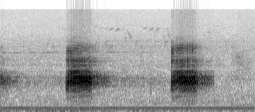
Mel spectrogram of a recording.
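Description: Two deep, gravelly 'korrp' croaks from a Common Raven, each about half a second long and roughly a second apart, over a faint low hum.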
